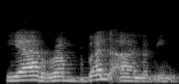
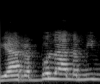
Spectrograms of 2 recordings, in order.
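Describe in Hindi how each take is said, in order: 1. 'rabb' के बाद का स्वर 'a' की आवाज़ है। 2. 'rabb' के बाद का स्वर 'u' की आवाज़ है। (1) "कहेंगे" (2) "आप नहीं कह सकते"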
